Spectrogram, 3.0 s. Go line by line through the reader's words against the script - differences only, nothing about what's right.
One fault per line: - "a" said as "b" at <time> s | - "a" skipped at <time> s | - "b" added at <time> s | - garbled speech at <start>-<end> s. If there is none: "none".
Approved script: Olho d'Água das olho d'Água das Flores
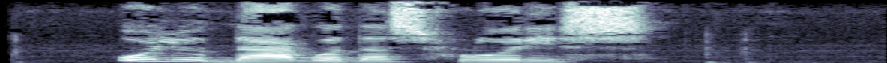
- "olho d'Água das" skipped at 1.4 s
